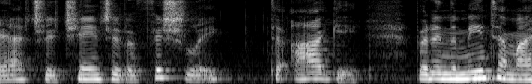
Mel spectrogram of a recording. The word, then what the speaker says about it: Agi: Agi, and actually Agi, A-G-I, is a very popular Hungarian name, and it's pronounced Agi. Of course, it's Agi here, but it's Agi, and that's how I became Agi.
